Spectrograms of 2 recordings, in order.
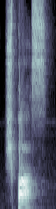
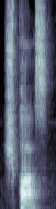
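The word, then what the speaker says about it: Spaß: अब ये कैसे साउंड करेगा, देखिए स्पोर्ट, स्पोर्ट, स्टूडियो, स्टूडियो, स्पास, स्पास। तो देखिए ये श साउंड कर रहा है, ठीक है। चाहे इसके आगे पे हो या टे हो, ये साउंड करेगा श, ठीक है।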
